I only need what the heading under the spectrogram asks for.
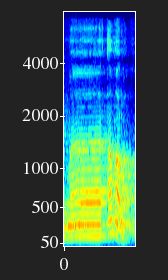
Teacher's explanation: حمزہ بالجہر ادا کریں گے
